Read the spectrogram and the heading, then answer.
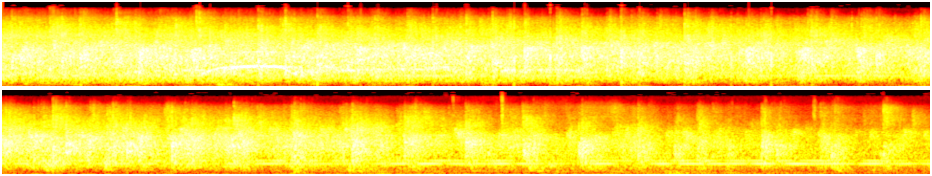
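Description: A live audience breaks into sustained applause for Arianna, dense and loud at first, then thinning gradually into more scattered individual claps toward the end. A faint steady tone hums beneath it.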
